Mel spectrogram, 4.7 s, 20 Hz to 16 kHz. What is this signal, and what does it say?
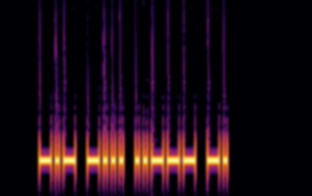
Morse code, heard as a keyed tone, about 21 wpm, 700 Hz. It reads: KB2N
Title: USA Call Signs - 4 Characters - Repeated 3x - 20wpm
